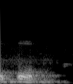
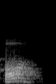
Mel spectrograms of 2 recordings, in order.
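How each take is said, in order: First: O said closed, like the ô in avô; a tight rounded closed O. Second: O said open, like the ó in herói; a wide open O sound. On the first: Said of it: "pronunciada como O". (O fechado, como em avô) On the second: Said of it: "não como O". (O aberto, como em herói) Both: Shown as a demonstration.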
